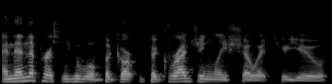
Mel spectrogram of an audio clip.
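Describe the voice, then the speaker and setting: A man's voice: mid-range voice, brisk, no room sound. A man with a mid-range voice hosts a casual conversation in a very dry recording. He talks in an anecdotal, informal way, often slipping into quoted lines to make his point. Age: 30s or older. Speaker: podcast host interviewer.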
